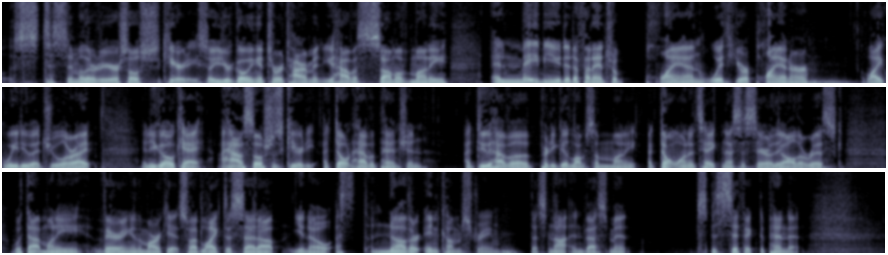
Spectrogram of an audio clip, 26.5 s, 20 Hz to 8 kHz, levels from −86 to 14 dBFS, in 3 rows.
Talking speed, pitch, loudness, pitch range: 195 wpm, 100 Hz, -22 LUFS, 90-120 Hz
